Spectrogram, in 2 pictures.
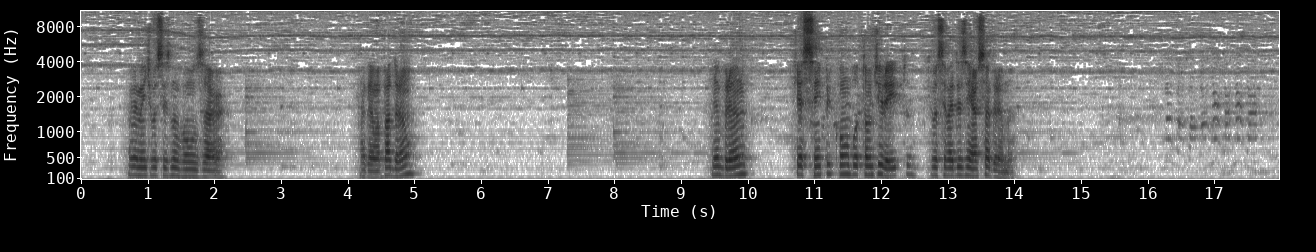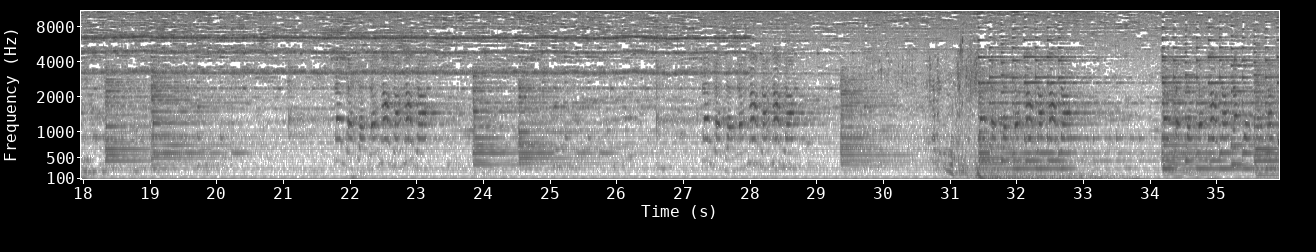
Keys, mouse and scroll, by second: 0.1-0.8 scroll up 1, 1.7-4.8 right drag, 5.8-7.3 drag, 8.0 ctrl+z, 9.7-11.8 middle drag, 11.9-13.8 right drag, 15.2 click, 16.4 click, 21.7 click, 23.3 click, 24.5 click, 27.0 click, 28.1 middle click, 29.5-35.8 right drag.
